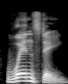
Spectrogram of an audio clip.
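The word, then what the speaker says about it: Wednesday: Just D এর উচ্চারণ আমরা করব না।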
